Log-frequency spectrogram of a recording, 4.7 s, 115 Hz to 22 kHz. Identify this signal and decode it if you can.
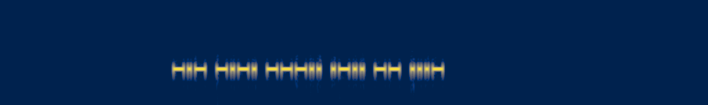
Morse code, heard as a keyed tone, about 51 wpm, 700 Hz. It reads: KC8LMV
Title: USA Call Signs - 6 Characters - Repeated 2x - 50wpm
